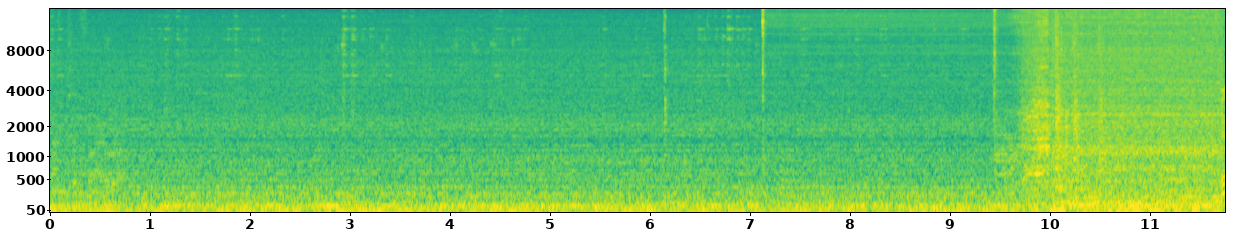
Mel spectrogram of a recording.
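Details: Oil burner in a basement, down about two days, burnt control found, breaker had tripped: motor hums steadily then flame whooshes and settles into an even roar; burner firing normally.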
